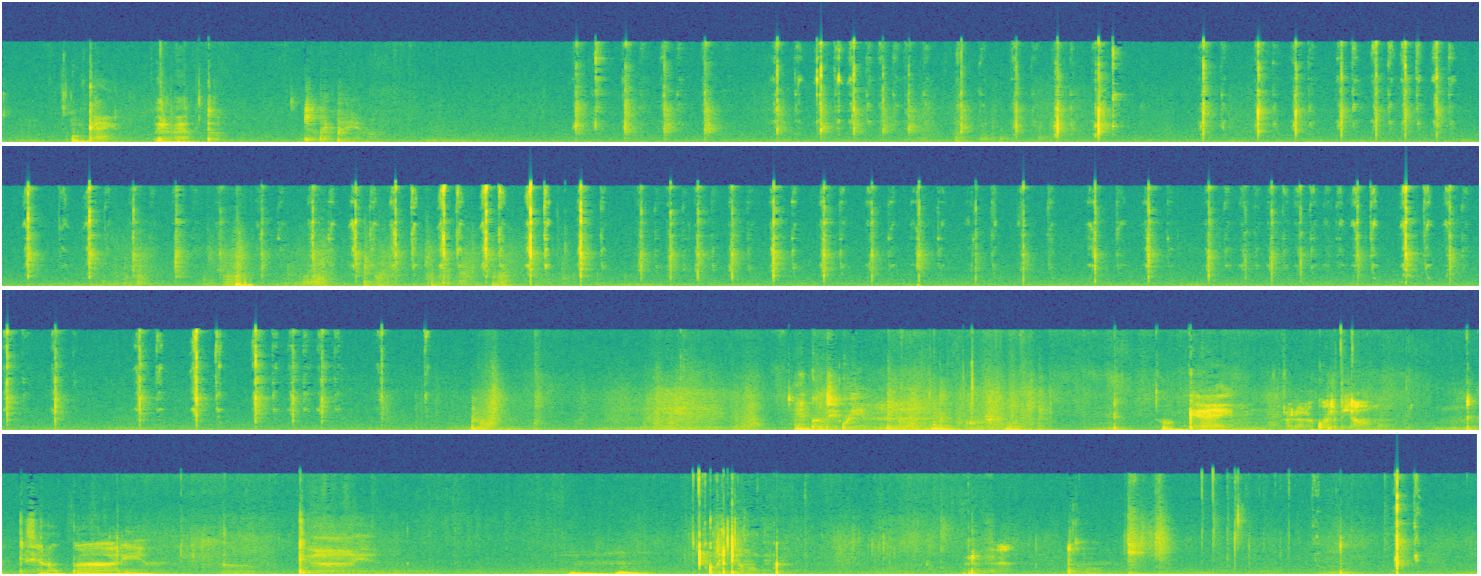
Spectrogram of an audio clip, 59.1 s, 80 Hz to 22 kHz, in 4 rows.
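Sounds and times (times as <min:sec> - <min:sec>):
scissors snipping hair: 0:05.7 - 0:11.3, 0:11.9 - 0:33.9, 0:57.4 - 0:58.6
loud thump: 0:17.1 - 0:17.4.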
